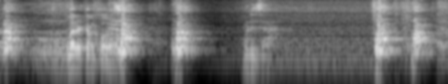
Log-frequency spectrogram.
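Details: A Labrador Retriever, goofing around in the kitchen, gives short, gruff barks in bursts, trying to act tough though really a scaredy dog, apparently afraid of an object, with people talking.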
